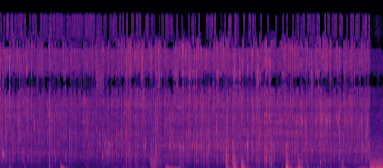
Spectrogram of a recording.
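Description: Confit chicken pieces fry golden brown in a pan, a steady close sizzle and crackle running throughout with a few small clinks, no voices over it.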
